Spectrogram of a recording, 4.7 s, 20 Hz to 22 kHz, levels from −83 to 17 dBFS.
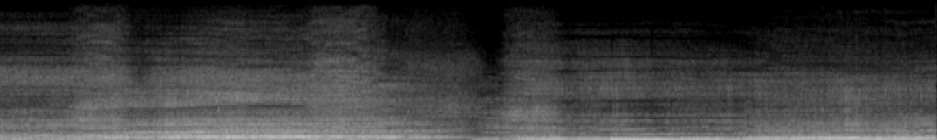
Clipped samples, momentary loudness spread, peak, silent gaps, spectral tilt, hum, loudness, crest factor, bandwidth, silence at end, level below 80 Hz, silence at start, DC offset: under 0.1%; 8 LU; -4 dBFS; none; -5.5 dB/octave; none; -19 LUFS; 14 dB; 19 kHz; 0 s; -38 dBFS; 0 s; under 0.1%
